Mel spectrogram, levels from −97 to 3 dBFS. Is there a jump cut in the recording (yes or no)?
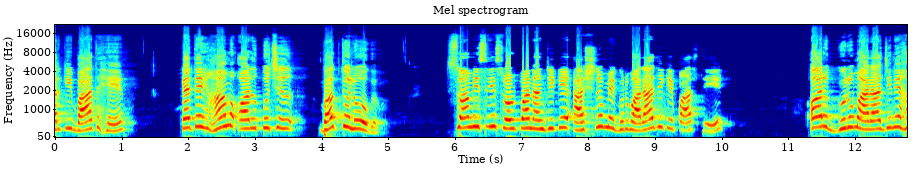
no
